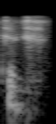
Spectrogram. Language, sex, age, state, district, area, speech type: Nepali, female, 60+, Assam, Sonitpur, rural, conversation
